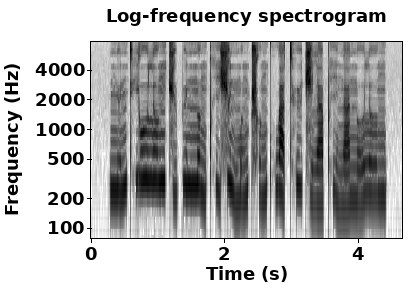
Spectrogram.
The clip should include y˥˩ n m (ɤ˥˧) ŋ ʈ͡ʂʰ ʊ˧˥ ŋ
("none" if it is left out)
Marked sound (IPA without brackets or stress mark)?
ɤ˧˥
